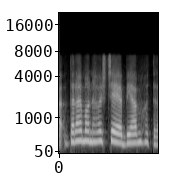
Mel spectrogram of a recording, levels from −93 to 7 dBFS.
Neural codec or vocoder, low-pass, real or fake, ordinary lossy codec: codec, 16 kHz, 0.2 kbps, FocalCodec; 7.2 kHz; fake; none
